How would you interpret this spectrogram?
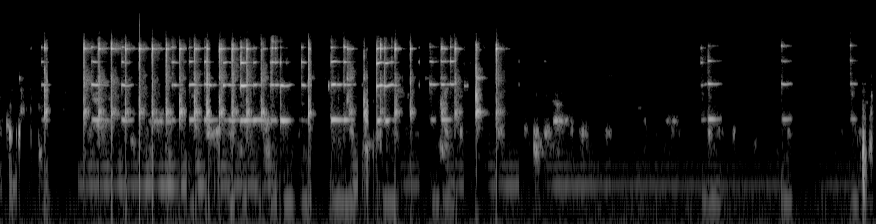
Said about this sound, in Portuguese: Você tá batendo na taça? É.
